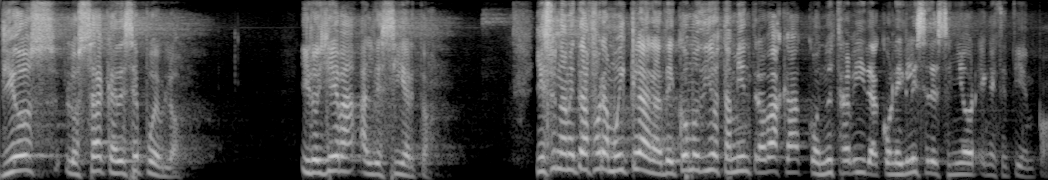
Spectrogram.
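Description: A man talks in a high pitch, with big swings in loudness. Long pauses come often. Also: ordinary pitch variation, moderate pace. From Spain, Córdoba province (Peñarroya). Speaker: pastor. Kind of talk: sermon.

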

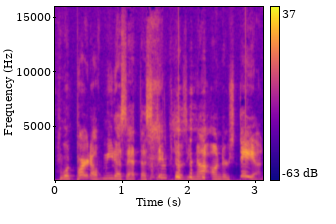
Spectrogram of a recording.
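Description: A man's put-on character voice at a high pitch and moderate pace, with clear background noise. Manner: irritated, gruff.

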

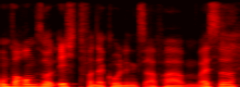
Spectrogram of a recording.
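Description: Words pour out at a very fast pace. Behind them is a silent background on a very clean recording. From Offenburg, Baden, Germany. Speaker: podcast host. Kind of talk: casual chat. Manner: halting.

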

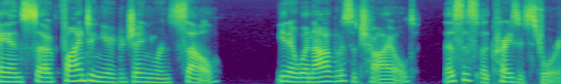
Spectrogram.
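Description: The recording is very clean with a silent background as a woman speaks at a moderate pace, her fairly low pitch showing ordinary pitch variation. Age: 60s. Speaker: author. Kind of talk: casual interview chat.

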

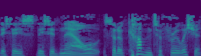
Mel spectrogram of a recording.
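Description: The speaker has an English accent. The pitch varies in an ordinary way. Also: man. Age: 50s. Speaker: pastor. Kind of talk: sermon. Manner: casual, conversational.

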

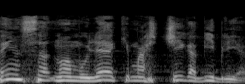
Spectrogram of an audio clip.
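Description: A man with a high voice speaks fairly slowly, his pitch swinging very widely. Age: 70s. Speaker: lay church leader. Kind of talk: sermon.

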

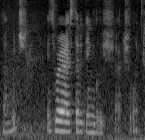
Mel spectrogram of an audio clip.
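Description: A woman with a Bulgarian accent. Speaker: exchange student. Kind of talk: casual chat.

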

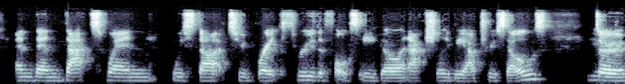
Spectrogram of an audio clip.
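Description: In a normal speaking voice, a woman talks at a fairly slow pace with a fairly low pitch and fairly even intonation. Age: 30s. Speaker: Ayurveda practitioner and teacher. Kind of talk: interview.

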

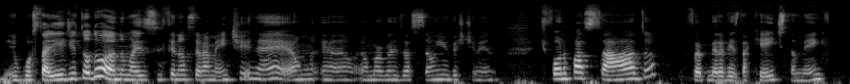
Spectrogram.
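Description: A woman speaks at a fairly high pitch with fairly even intonation. Her loudness swings widely. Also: fairly quick pace. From southern Brazil, Paraná (Campo Largo near Curitiba). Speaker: Brazilian immigrant in Australia. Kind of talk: casual interview. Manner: halting, repeats words.

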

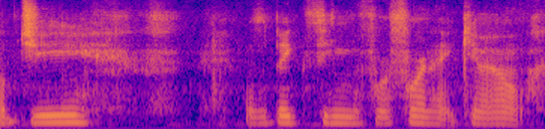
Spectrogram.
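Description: Her voice very deep and low, a woman speaks fairly slowly with a dark, mellow tone. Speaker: gaming streamer. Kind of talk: casual solo commentary. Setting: lying on the floor at home. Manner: halting, many fillers; stutter.

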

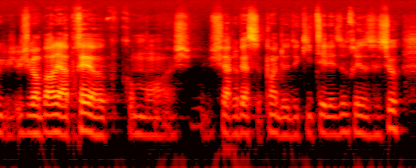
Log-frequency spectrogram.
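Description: A normal speaking voice at a fairly quick pace. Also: man. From Luxembourg. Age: 20s. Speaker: psychology student and podcaster. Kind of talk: casual interview.

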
